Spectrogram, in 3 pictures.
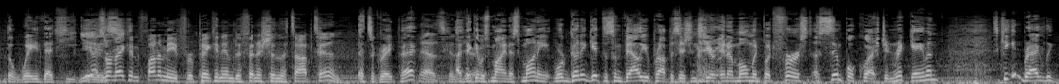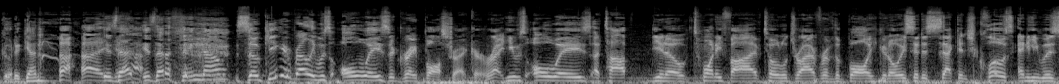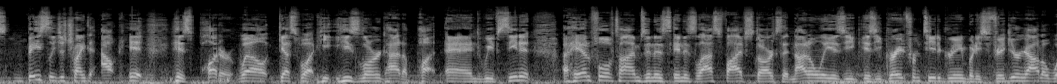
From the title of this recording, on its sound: Live From The WM Phoenix Open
